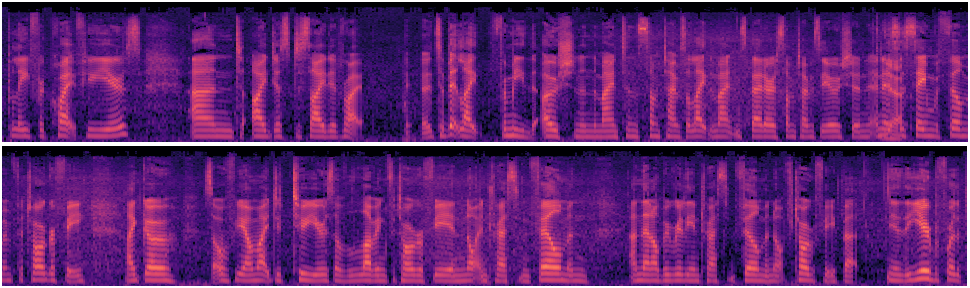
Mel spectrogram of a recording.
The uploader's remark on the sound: We recorded this one on Brighton beach in mid May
